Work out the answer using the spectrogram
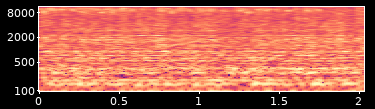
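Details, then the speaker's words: Chevy truck with a loud, rough, uneven exhaust rumble at idle; the driver-side muffler is suspected, and something rattles in it when the door closes. "but guys yeah I hear my mufflers it sounded like poopoo right now and I'm pretty sure it's my one muffler it's on this side the driver size"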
